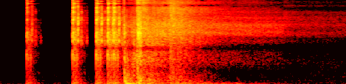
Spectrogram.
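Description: Gunshots ring out in a rapid burst.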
